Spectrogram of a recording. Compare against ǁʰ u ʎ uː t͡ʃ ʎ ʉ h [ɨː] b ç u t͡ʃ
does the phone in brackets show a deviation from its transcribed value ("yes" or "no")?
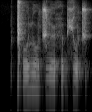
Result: yes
